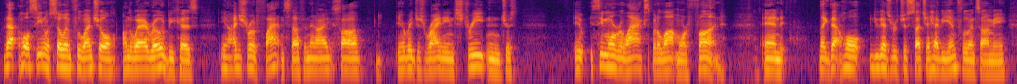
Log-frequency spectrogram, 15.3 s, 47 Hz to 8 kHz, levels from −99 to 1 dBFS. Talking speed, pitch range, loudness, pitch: 210 wpm, 110-125 Hz, -18 LUFS, 115 Hz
